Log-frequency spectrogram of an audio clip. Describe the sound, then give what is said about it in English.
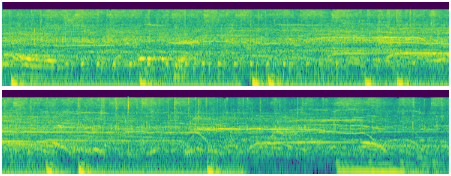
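A hometown baseball crowd roars after a home run, a sustained, steady wall of cheering and crowd noise with a few low thumps scattered through it. “So Adams circles the bases. Hometown crowd gets energized, but still much more to go.”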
